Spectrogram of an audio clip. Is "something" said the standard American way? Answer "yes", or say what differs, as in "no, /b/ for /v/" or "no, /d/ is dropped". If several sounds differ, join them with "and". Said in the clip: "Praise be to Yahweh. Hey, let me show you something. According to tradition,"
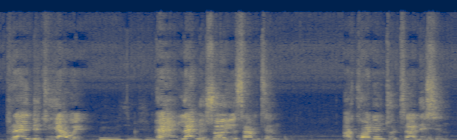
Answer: no, /t/ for /θ/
